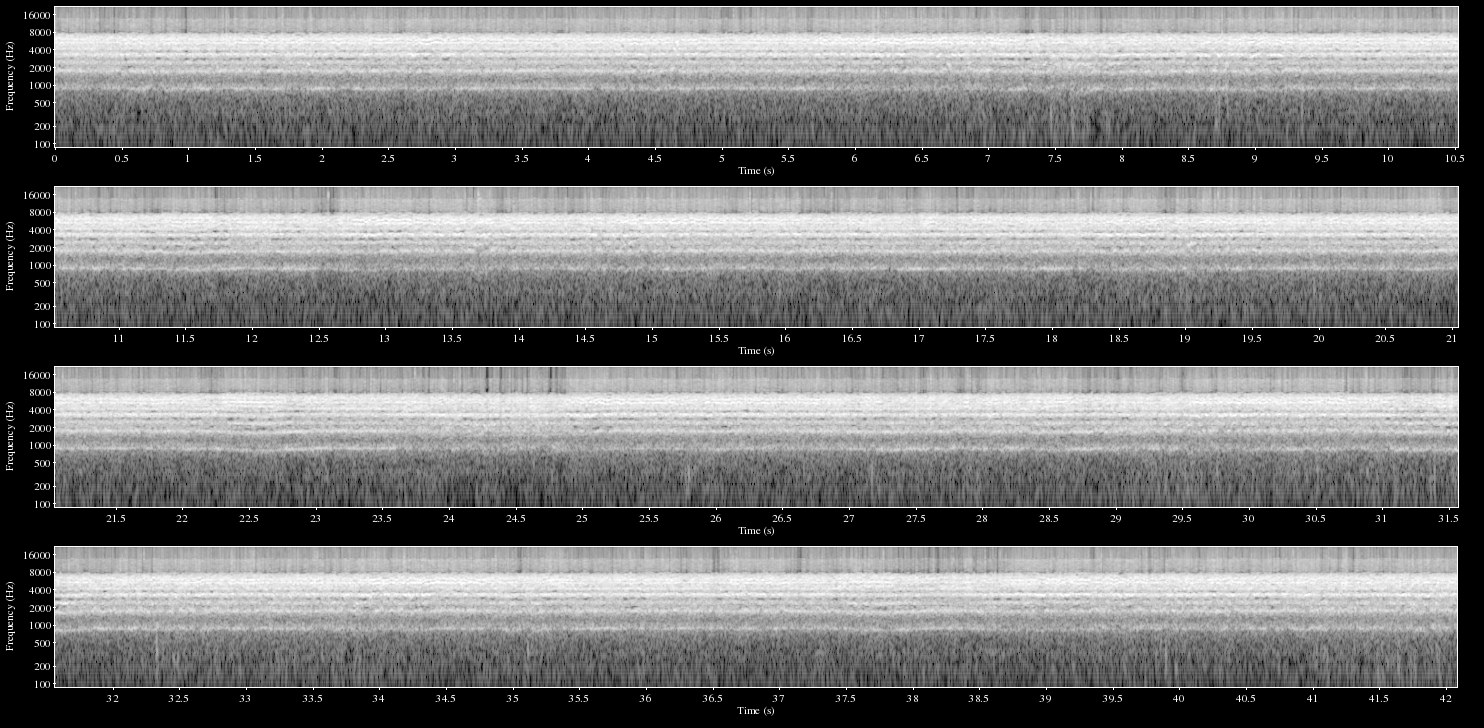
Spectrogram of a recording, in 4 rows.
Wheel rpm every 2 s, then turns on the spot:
230, 230, 240, 220, 230, 230, 230, 230, 230, 230, 230, 220, 220, 230, 220, 220, 230, 230, 230, 230, 230.
none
